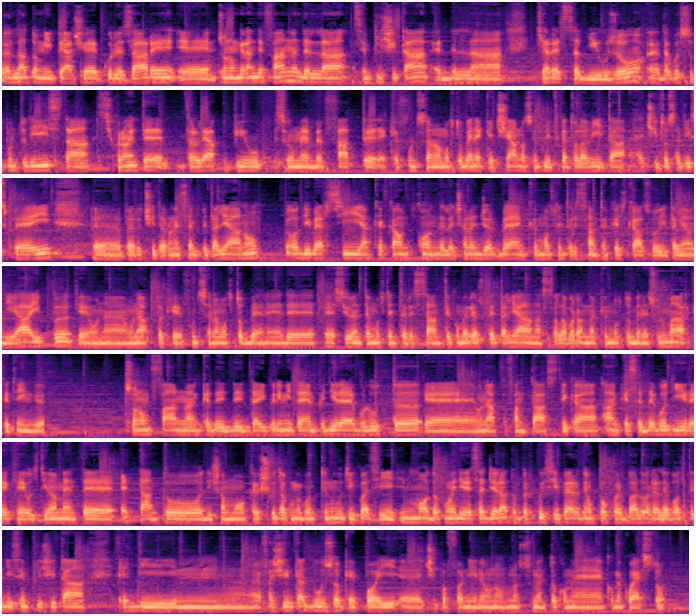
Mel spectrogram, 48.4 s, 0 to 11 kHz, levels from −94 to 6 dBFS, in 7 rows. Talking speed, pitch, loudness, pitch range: 185 wpm, 105 Hz, -14 LUFS, 100-110 Hz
